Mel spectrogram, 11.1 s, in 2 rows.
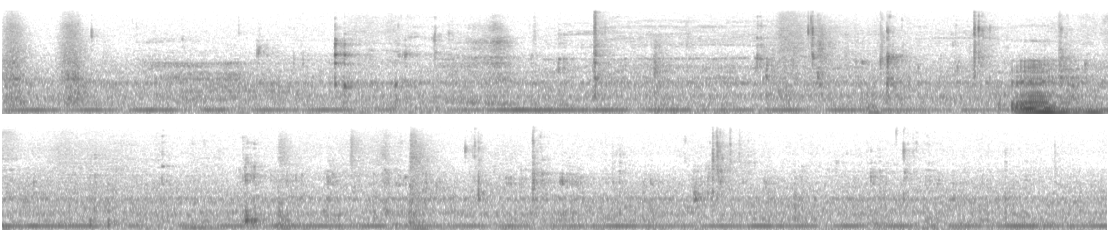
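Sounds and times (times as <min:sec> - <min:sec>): steady low hum: 0:00.0 - 0:11.0
chewing and wet mouth smacks: 0:01.2 - 0:05.5, 0:06.3 - 0:10.6.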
